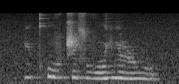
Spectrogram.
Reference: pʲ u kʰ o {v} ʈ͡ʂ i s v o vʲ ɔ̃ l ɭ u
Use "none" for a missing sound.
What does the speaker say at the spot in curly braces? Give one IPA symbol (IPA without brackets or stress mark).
v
